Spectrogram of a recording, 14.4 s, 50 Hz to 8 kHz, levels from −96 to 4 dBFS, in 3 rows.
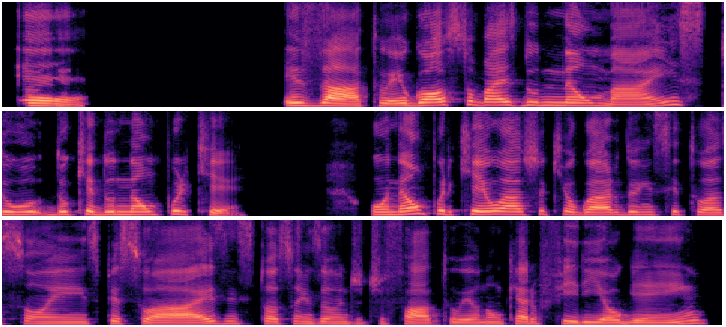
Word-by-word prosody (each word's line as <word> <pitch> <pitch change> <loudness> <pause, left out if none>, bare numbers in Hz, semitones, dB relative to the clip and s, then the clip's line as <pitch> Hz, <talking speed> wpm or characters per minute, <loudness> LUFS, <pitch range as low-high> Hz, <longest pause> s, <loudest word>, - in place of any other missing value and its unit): É. 180 -6 +6 1.3
Exato, 185 -3 +5
eu 185 +1 +2
gosto 225 +5 +5
mais 230 -1 +2
do 225 +1 -2
"Não 210 -2 0
mais" 165 - -4
do 200 0 +2
do 200 +2 -2
que 220 +1 +1
do 200 +2 +1
"Não 205 0 +1
porquê". 225 0 -3 0.9
O 195 -1 0
não 230 +5 +3
porque 235 -2 -2
eu 220 +1 +5
acho 210 +1 +1
que 215 - -9
eu 200 - -1
guardo 185 0 +2
em 195 -1 -5
situações 175 -4 -6
pessoais, 160 -2 0
em 185 - -9
situações 175 0 -7
onde 170 -3 -7
de 160 +4 -17
fato 150 0 -2
eu 160 0 -4
não 160 +1 -7
quero 175 -1 -3
ferir 160 -3 -4
alguém, 150 +6 -3
190 Hz, 145 wpm, -23 LUFS, 165-205 Hz, 1.3 s, É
